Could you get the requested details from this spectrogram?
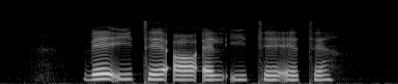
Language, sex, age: Norwegian, female, 30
